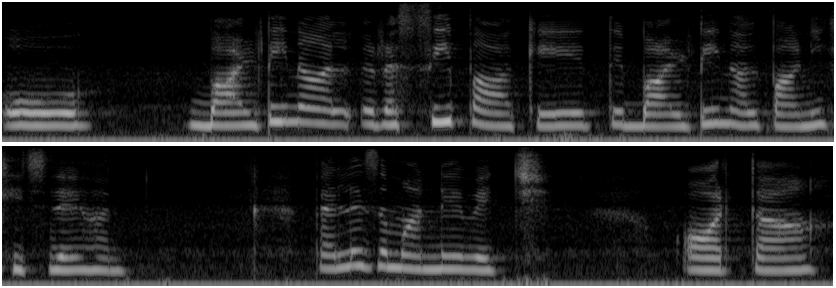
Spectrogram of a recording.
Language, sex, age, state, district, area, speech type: Punjabi, female, 18-30, Punjab, Pathankot, urban, spontaneous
